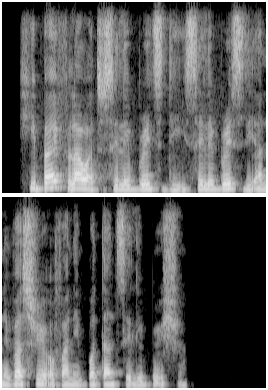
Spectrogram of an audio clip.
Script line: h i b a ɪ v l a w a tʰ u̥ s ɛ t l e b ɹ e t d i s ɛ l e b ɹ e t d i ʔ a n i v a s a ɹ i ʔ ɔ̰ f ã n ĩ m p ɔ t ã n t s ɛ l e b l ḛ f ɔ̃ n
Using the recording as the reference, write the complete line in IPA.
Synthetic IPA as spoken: h i b a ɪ f l a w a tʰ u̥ s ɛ l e b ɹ e t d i s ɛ l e b ɹ e t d i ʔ a n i v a s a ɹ i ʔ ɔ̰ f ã n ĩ m p ɔ t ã n t s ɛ l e b ɹ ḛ ʃ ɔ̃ n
